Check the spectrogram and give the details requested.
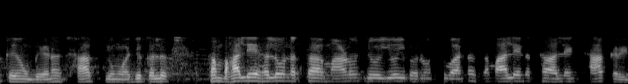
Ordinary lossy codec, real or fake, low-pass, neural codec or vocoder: none; real; 3.6 kHz; none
